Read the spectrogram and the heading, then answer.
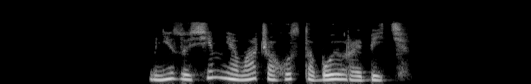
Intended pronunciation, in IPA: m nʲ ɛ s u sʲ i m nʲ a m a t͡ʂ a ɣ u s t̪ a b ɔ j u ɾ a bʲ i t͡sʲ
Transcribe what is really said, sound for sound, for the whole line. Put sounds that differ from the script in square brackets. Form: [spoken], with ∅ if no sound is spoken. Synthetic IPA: m nʲ ɛ [z] u sʲ i m nʲ a m a t͡ʂ a ɣ [ɔ] s t̪ a b ɔ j u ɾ a bʲ i t͡sʲ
